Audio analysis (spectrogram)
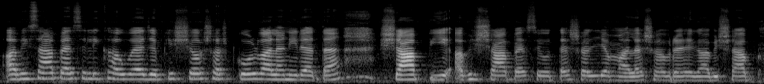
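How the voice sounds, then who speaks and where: A woman tutoring exam students on spelling, going word by word slowly and repeating corrections. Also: on the high side, little pitch movement, pushed and bright, slight background noise. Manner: slow, repetitive, correcting each word. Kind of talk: spelling lesson.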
